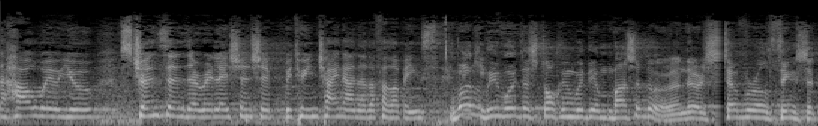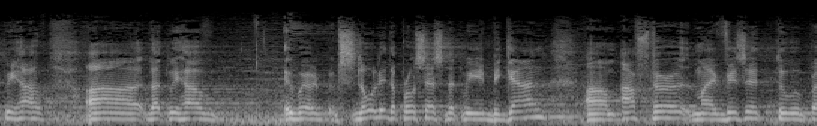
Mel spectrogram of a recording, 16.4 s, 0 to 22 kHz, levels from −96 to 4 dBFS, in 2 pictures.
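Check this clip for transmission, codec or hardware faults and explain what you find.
Two transmission faults show up here, both from the jitter buffer on the receiving end.

Short stalls from a late packet hit at 6.03 to 6.09 s and 7.15 to 7.26 s. Each time, a packet arrived late, so the buffer ran dry and the receiver held the last sound, for 40 ms and then 90 ms, until the packet arrived. Nothing's lost, but the sound drags briefly with a faint buzz or dip.

A jitter buffer speed-up runs from 11.75 to 12.31 s. Too much audio had piled up in the buffer, so the receiver trimmed out tiny pitch-period slices, around 70 ms in total, and played that stretch at 110% speed. The pitch stays put, but it sounds noticeably hurried.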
